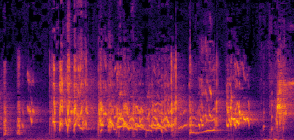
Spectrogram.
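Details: Harsh buzzy squawks from a pet budgerigar mixed with rapid chatter. A few short clicks open the clip, then a loud grating run follows.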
